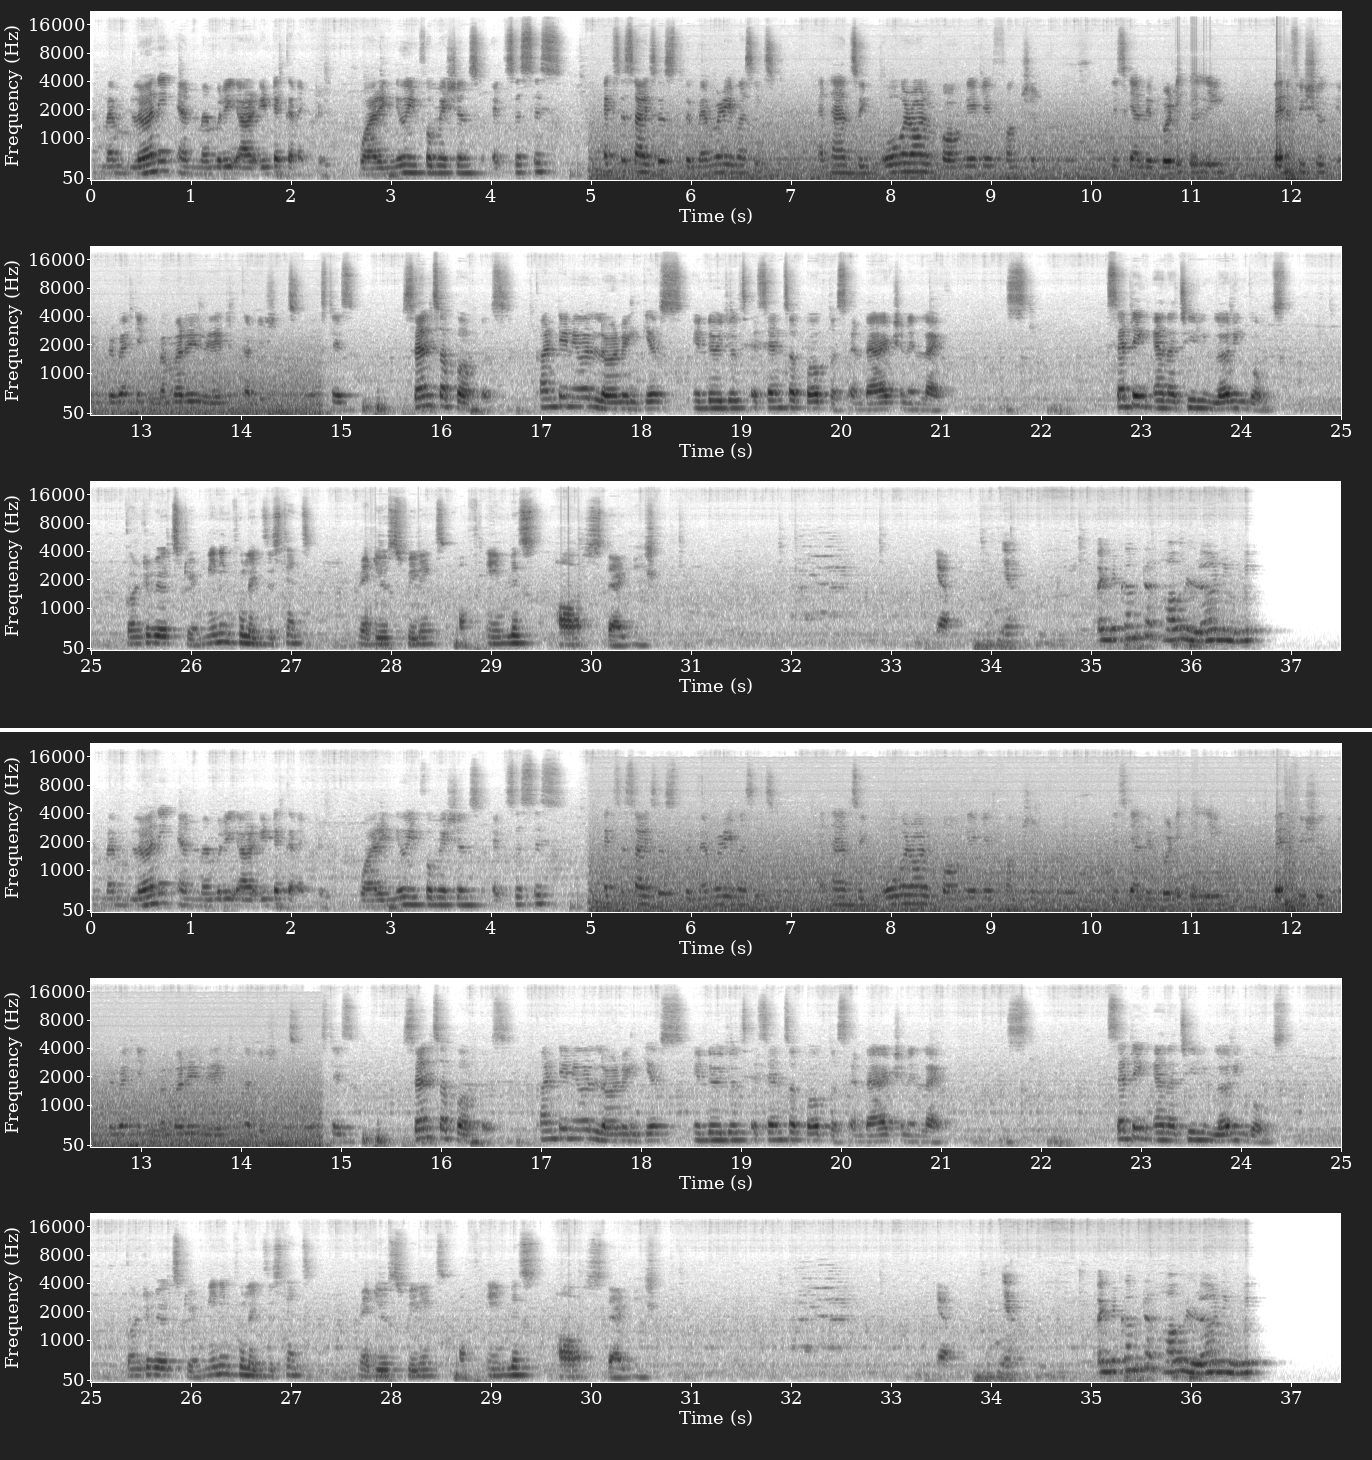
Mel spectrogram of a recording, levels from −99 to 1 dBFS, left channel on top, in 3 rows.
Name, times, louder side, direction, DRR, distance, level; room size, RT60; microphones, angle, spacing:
voice 1, 0.0-2.4 2.7-4.7 5.1-6.8 7.3-9.6 10.2-11.3 11.8-14.6 14.9-15.1 15.7-16.6 17.0-21.0 21.7-21.8 22.7-24.4 25.4-27.1 27.7-30.6 33.4-33.6, left 4 dB, 40° left, 0.5 m, -27 dB
sound 1, 5.0-14.8, right 2 dB, 20° right, 0.4 m, -31 dB
voice 2, 35.1-36.6, right 1 dB, 5° right, 1.0 m, -26 dB
7.5 x 4.2 x 4.3 m
head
